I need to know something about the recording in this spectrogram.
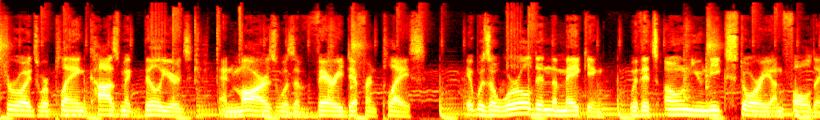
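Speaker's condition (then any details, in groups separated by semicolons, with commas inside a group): No condition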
